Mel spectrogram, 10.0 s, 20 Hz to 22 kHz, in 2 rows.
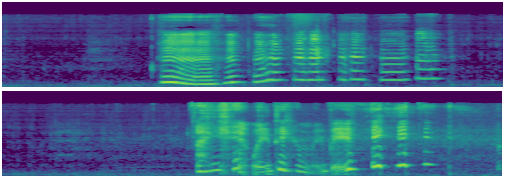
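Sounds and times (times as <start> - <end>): woman humming a tune: 1.6 - 4.5.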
